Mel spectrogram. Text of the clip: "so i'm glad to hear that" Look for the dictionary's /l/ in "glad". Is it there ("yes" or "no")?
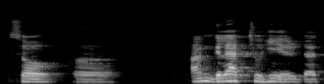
yes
